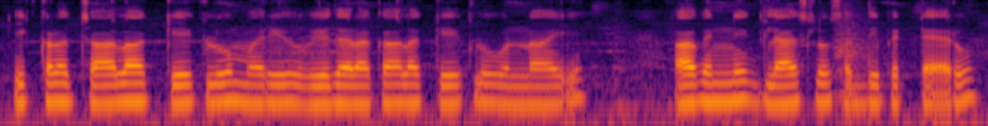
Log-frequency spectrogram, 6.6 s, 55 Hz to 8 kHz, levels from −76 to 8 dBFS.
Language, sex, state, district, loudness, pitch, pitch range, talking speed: Telugu, male, Telangana, Hyderabad, -19 LUFS, 140 Hz, 135-145 Hz, 110 wpm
